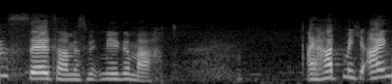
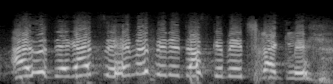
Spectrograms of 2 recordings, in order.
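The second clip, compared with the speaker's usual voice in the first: laughing; 6 semitones higher, 4 dB louder than usual. Real, not acted.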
